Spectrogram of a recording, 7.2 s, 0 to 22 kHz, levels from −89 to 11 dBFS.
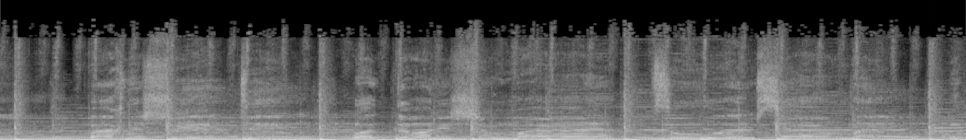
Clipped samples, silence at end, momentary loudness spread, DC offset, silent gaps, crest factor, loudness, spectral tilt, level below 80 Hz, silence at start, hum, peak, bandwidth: under 0.1%; 0 s; 2 LU; under 0.1%; none; 10 dB; -11 LUFS; -5 dB/octave; -14 dBFS; 0 s; none; 0 dBFS; 18.5 kHz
